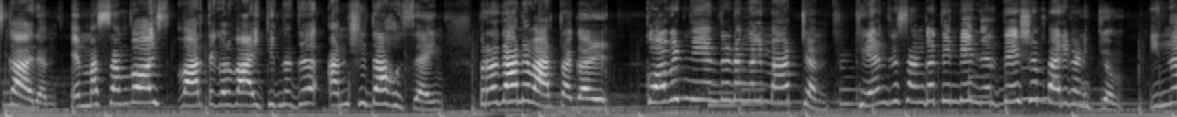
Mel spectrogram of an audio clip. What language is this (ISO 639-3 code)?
mal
